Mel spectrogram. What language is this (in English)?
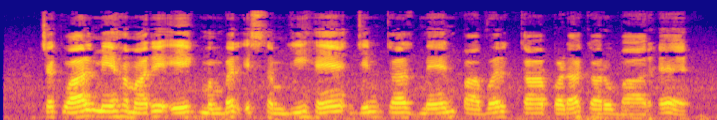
Urdu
